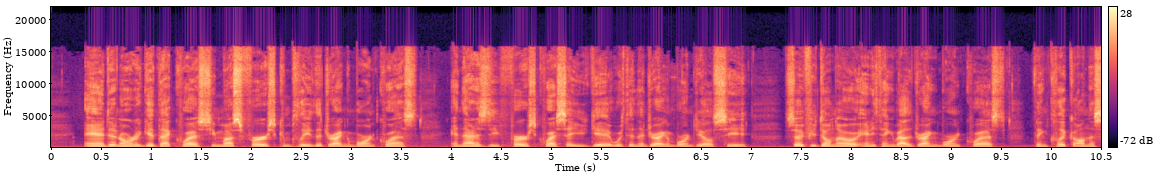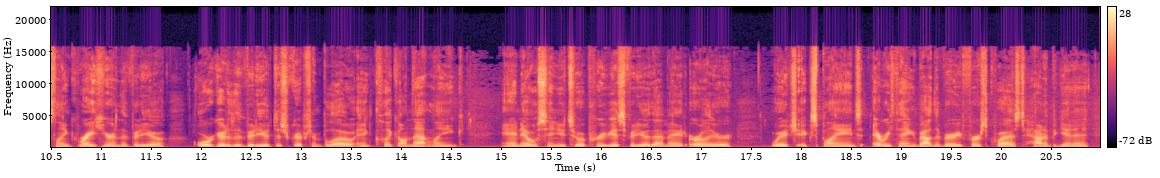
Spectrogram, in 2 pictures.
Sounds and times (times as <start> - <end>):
Speech: 0.3 - 20.9.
